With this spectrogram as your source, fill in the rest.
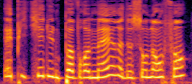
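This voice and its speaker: A man's voice: very high-pitched, steady tone, normal speed, darkish tone, no echo, clean studio sound, voice pushed up. A man voicing a poor young wandering mother who pleads humbly for help. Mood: plaintive. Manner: pleading, plaintive.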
